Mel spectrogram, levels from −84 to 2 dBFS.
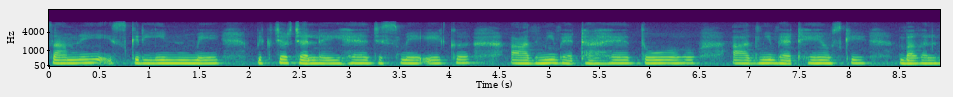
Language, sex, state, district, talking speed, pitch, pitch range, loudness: Hindi, female, Chhattisgarh, Sarguja, 135 wpm, 165 Hz, 160-170 Hz, -17 LUFS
